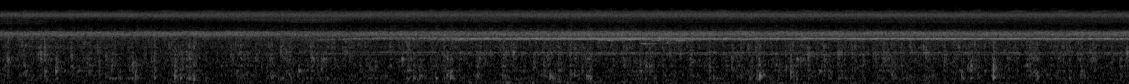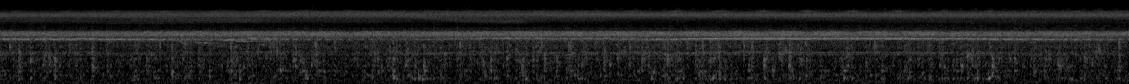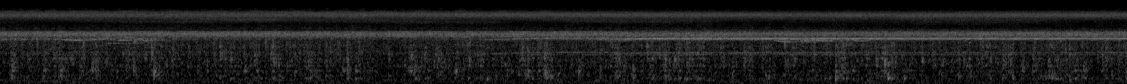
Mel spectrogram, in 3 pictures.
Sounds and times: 0.0s Cicadas cry 33.8s
0.0s Small streams 33.8s

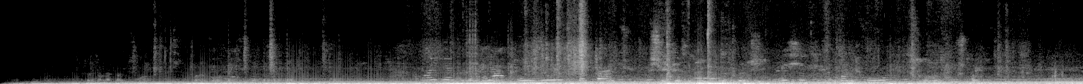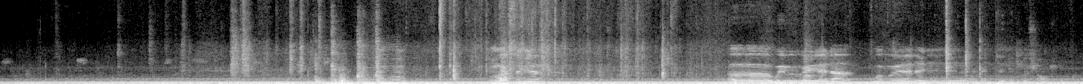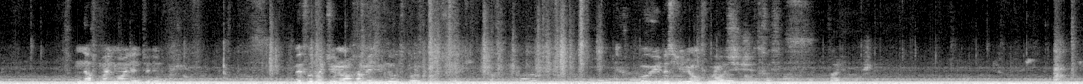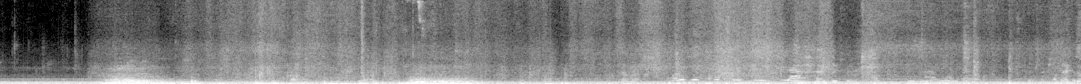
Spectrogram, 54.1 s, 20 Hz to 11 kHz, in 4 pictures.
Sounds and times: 0.0s Father and son talking in the train 54.1s
4.9s Train 12.7s
41.8s Train 53.0s

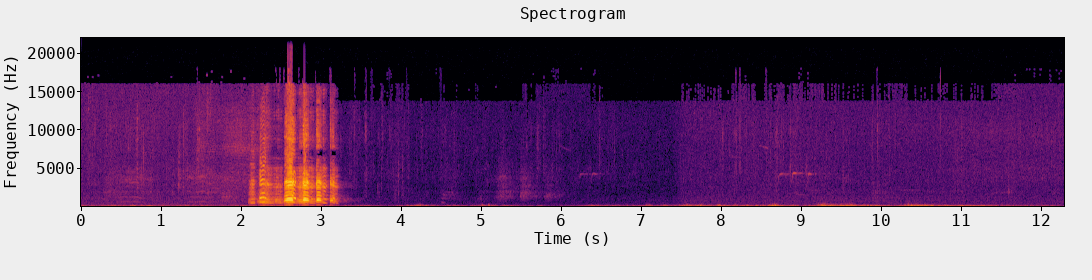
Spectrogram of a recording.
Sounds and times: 2.1s Loud Goose 3.3s

